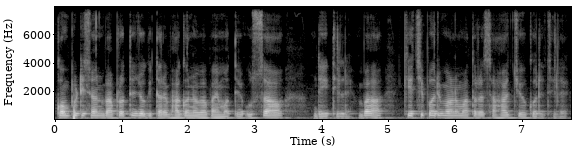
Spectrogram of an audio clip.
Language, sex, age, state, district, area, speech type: Odia, male, 18-30, Odisha, Bhadrak, rural, spontaneous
